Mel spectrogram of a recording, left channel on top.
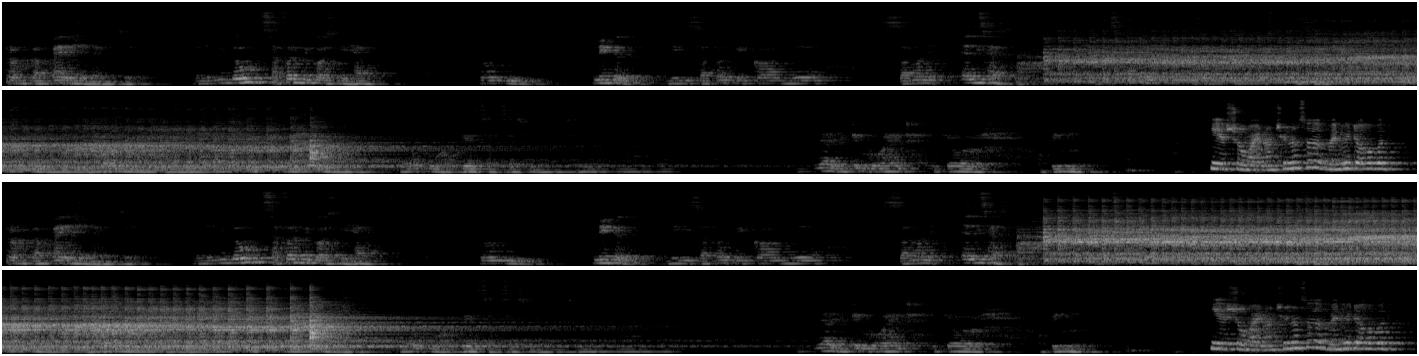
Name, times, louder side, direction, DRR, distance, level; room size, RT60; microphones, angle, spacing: voice 1, 0.0-1.4 1.9-4.0 4.8-5.3 5.9-8.5 8.8-10.4 10.9-13.6 14.0-20.9 21.2-21.3 22.1-25.0 25.4-25.5, equal, 25° left, -5 dB, 2.8 m, -45 dB
sound 1, 10.2-20.8, right 7 dB, 65° right, 0.6 m, -33 dB
voice 2, 26.2-28.0, left 2 dB, 50° left, 1 dB, 2.2 m, -34 dB
14.5 x 8.9 x 5.3 m, 0.84 s
head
